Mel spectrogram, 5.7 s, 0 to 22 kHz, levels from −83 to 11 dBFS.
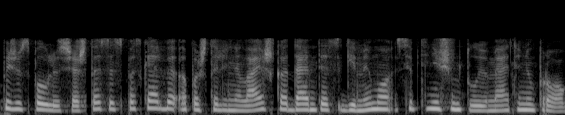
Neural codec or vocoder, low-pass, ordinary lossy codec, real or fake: vocoder, 44.1 kHz, 80 mel bands, Vocos; 5.4 kHz; AAC, 32 kbps; fake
